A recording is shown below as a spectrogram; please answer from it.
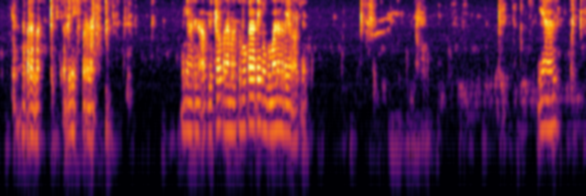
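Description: Gloved hands working wires with pliers at a plastic junction box: scattered clicks and rustles. About a second and a half in, a voiced sound lasting about a second, wavering in pitch, is the loudest thing.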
